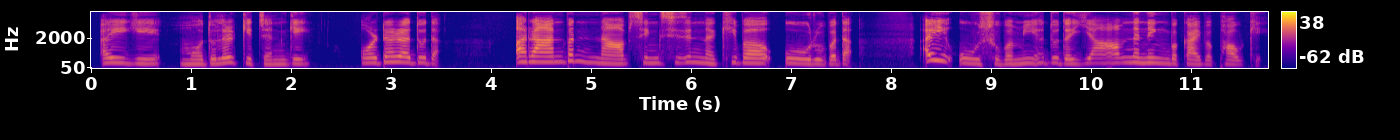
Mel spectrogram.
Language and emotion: Manipuri, sad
